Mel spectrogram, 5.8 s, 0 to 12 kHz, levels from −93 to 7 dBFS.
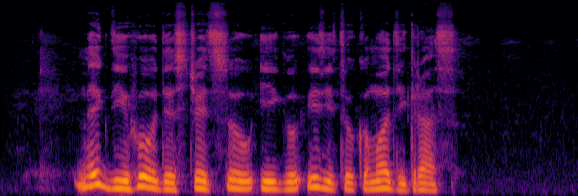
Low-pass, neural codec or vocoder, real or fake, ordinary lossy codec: none; none; real; none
